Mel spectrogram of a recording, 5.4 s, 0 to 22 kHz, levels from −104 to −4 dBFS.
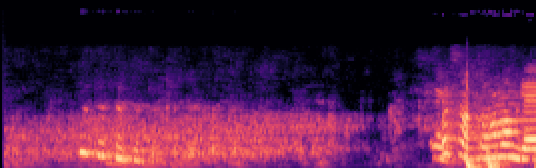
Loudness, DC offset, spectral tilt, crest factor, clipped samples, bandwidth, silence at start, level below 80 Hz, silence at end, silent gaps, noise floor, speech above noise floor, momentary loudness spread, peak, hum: -18 LUFS; under 0.1%; -11 dB/octave; 18 dB; under 0.1%; 4.2 kHz; 0.05 s; -32 dBFS; 0 s; none; -51 dBFS; 35 dB; 27 LU; 0 dBFS; none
